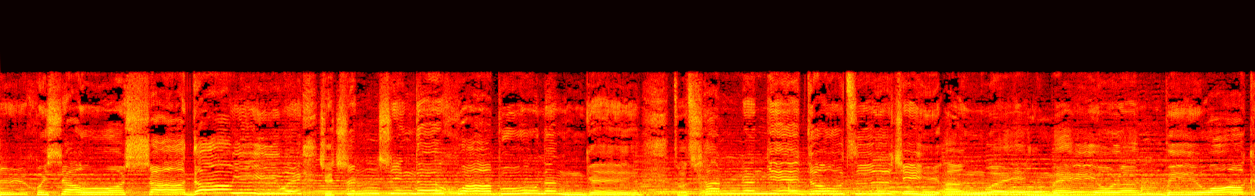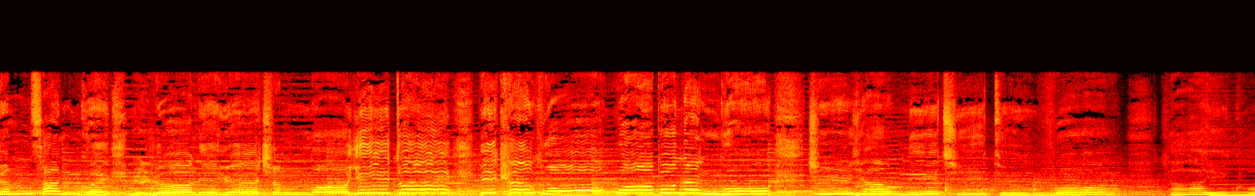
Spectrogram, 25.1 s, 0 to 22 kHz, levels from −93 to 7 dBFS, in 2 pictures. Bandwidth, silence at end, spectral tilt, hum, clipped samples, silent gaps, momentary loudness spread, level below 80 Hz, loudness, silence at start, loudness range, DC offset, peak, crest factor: 14 kHz; 0 s; -5 dB/octave; none; under 0.1%; none; 5 LU; -40 dBFS; -14 LUFS; 0 s; 2 LU; under 0.1%; 0 dBFS; 14 dB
